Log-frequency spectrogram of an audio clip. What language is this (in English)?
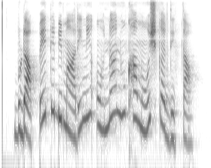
Punjabi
